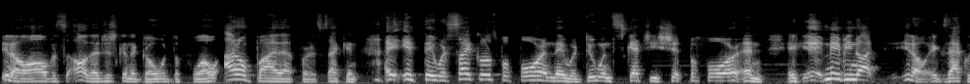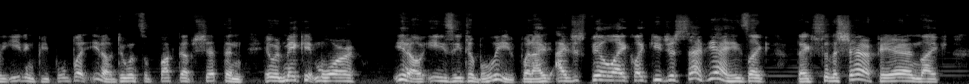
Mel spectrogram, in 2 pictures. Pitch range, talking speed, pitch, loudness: 135-185 Hz, 255 wpm, 155 Hz, -19 LUFS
